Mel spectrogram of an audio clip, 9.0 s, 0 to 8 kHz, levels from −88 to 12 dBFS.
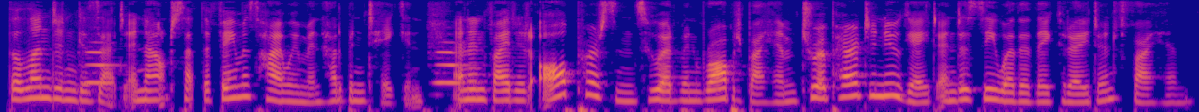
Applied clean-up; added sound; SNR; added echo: classical method spectral subtraction.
